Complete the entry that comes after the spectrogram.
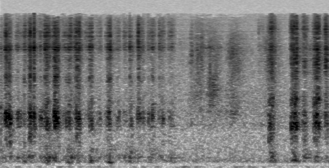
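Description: A wooden stylus scratches lines into a flat, black-coated scratch-art page, making quick, dry, rasping strokes in an uneven rhythm. The scratching is busy at first, eases into a softer, steady rub in the middle, then returns with sharper, bright strokes near the end.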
